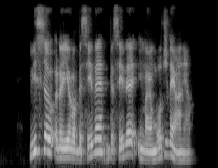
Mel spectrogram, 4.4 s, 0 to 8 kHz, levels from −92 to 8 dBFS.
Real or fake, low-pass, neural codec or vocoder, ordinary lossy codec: fake; 7.2 kHz; codec, 16 kHz, 4 kbps, X-Codec, HuBERT features, trained on general audio; none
